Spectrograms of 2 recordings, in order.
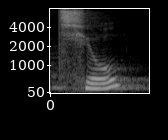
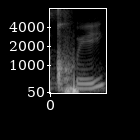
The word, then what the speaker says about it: Qiu: I've heard a lot of my friends who are Americans who thought it would pronounce as Kui, which is very normal because the Queen, like, it starts with Q, so I totally understand. But it's Qiu.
